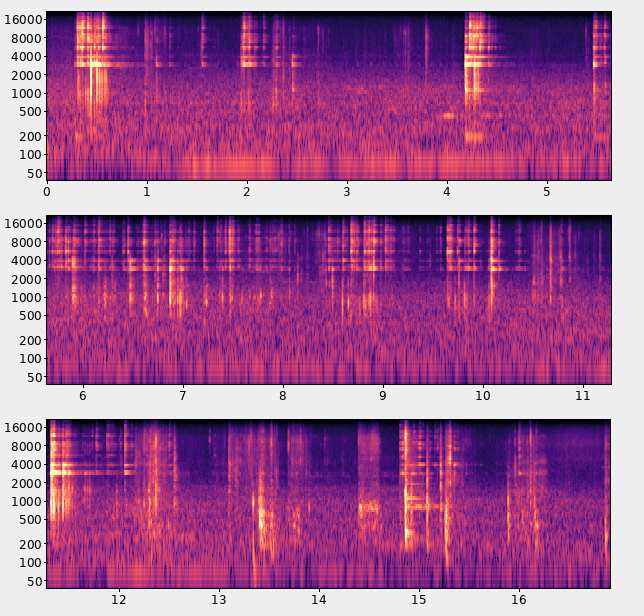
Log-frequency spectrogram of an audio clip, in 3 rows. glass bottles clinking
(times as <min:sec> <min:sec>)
0:00.3 0:01.2, 0:04.2 0:04.5, 0:05.5 0:10.3, 0:11.4 0:12.3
